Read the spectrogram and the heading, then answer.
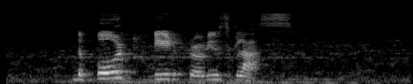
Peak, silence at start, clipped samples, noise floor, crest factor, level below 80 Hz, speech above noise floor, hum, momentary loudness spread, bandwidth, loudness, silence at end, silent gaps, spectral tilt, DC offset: -6 dBFS; 0.75 s; under 0.1%; -54 dBFS; 20 dB; -54 dBFS; 31 dB; none; 22 LU; 11.5 kHz; -24 LUFS; 0.8 s; none; -4 dB/octave; under 0.1%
